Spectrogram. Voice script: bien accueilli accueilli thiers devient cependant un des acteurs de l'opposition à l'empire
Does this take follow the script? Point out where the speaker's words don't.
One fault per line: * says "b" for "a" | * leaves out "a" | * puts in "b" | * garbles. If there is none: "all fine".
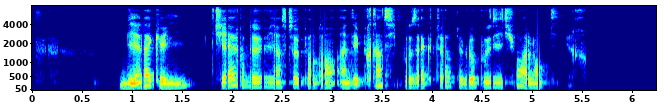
* leaves out "accueilli"
* puts in "principaux"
